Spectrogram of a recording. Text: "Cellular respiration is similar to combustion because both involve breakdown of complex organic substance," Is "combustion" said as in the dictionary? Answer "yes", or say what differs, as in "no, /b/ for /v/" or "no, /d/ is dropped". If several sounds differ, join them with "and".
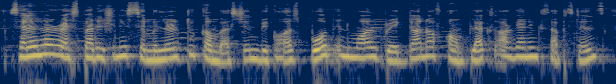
yes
